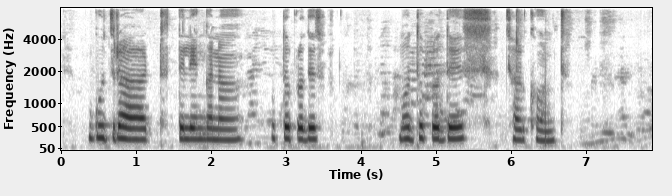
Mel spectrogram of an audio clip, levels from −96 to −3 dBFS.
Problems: background sounds at intervals, continuous background conversations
